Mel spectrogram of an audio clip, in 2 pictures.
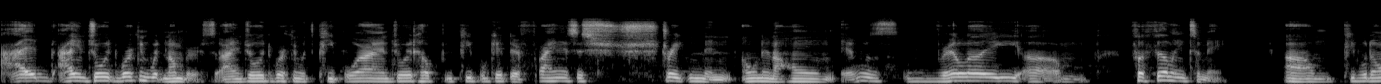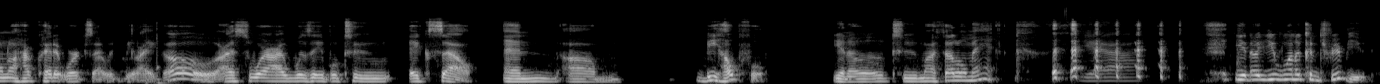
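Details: Aphasia in an adult woman, a stroke survivor.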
